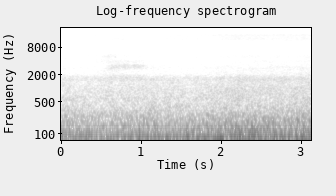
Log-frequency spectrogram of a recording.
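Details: Low, steady rumble of wind buffeting the microphone, with no animal voice standing out above the noise.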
